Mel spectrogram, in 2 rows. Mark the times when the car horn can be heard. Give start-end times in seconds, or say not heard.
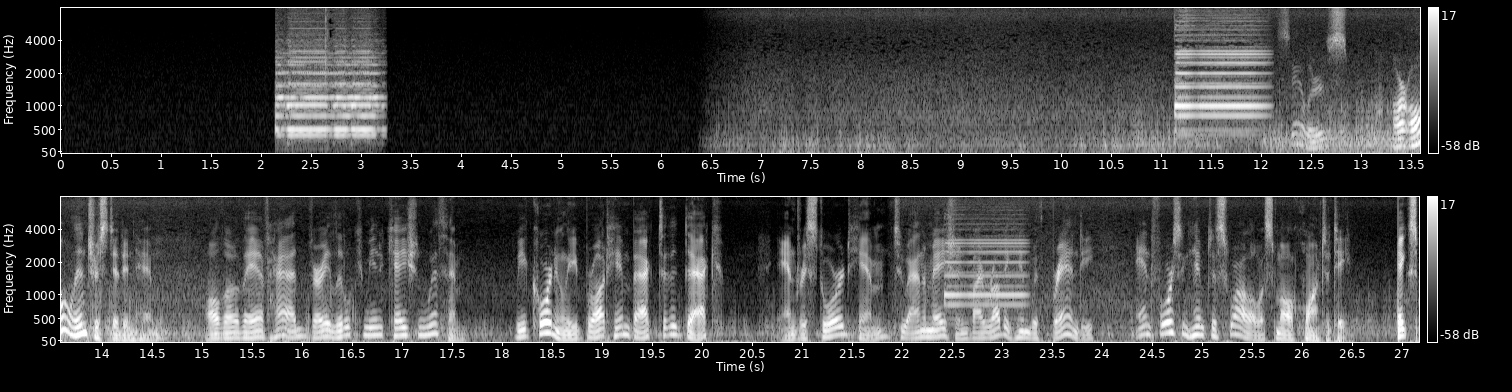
2.1-3.2, 11.1-12.2, 22.4-23.3.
